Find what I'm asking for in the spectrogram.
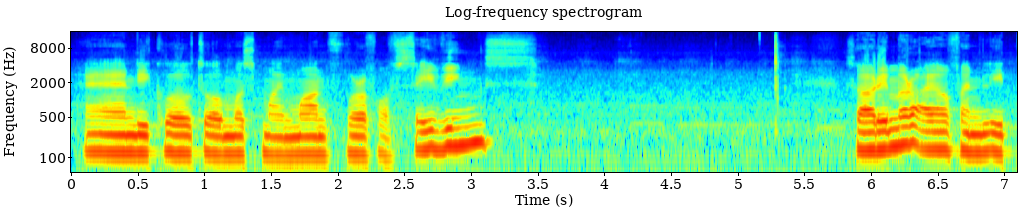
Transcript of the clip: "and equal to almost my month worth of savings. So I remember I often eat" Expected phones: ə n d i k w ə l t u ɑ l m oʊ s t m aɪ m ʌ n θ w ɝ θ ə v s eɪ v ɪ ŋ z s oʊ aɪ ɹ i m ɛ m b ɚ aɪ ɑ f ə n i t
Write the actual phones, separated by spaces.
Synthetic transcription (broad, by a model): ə n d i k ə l t u ɑ l m oʊ s t m aɪ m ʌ n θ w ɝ f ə f s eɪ v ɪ ŋ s s oʊ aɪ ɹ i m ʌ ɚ aɪ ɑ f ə n i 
